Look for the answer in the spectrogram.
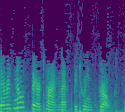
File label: there is no spare time, Quirky Female Typing Instructor; VOCALS and SPOKEN WORD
